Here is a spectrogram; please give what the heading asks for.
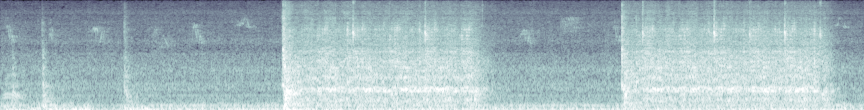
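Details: VW Beetle rat rod first-start attempt: two roughly two-second cranking bursts, laboured and slow, with no firing; spark is present but no oil pressure is shown.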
